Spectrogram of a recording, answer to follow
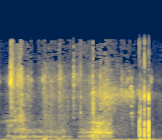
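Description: Faint rustling of dry leaf litter and twigs as a hand reaches in among them on the forest floor, with a few soft clicks.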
